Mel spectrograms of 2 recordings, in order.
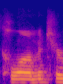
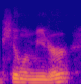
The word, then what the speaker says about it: kilometer: pronunciation is a little bit different this is pronounced kilometer rather than kilometer and that would be a thousand meters down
